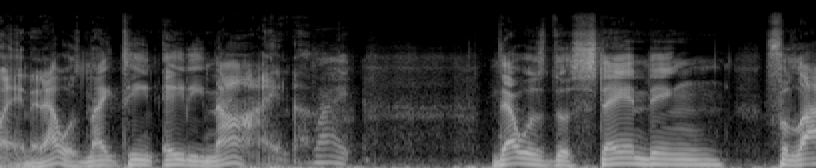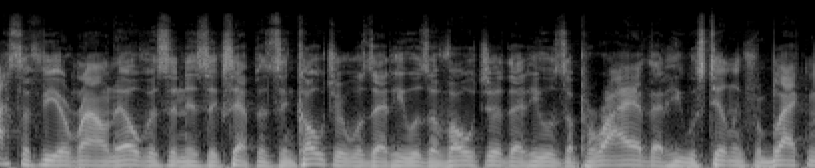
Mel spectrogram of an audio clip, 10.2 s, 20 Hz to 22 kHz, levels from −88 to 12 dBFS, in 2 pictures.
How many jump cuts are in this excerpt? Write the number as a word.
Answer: zero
